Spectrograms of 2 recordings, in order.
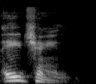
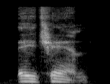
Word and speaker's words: Achane: Did you see it's not Devon Achane? He said in his interview that it is, he does not want it to be pronounced like that. It's Achane.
